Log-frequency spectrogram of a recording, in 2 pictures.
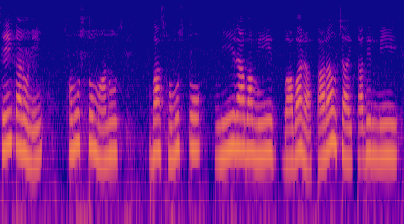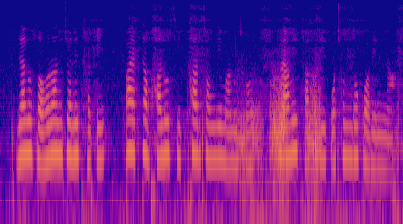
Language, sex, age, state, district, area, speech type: Bengali, female, 30-45, West Bengal, North 24 Parganas, rural, spontaneous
